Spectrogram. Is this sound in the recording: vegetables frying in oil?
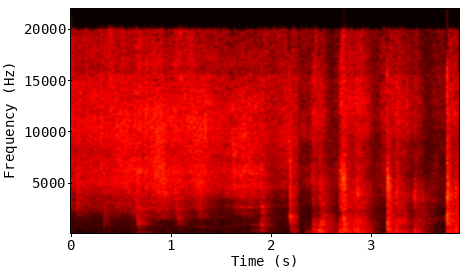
yes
